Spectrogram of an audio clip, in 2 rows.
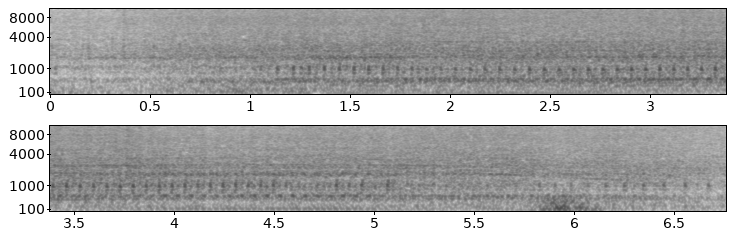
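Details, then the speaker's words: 2000 Dodge Intrepid petrol engine idling with a steady knock, about four raps a second, recorded before planned repair work. "infamous engine knock so looks like i got my work cut out for me"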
